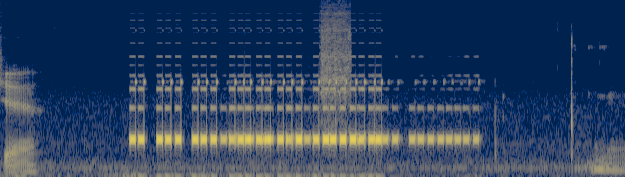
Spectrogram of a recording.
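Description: Electronic game tones beep rapidly and then stop.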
